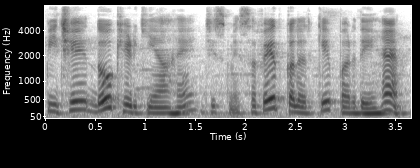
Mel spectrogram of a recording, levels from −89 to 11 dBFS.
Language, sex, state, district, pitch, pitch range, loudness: Hindi, female, Gujarat, Valsad, 165 Hz, 150-205 Hz, -17 LUFS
